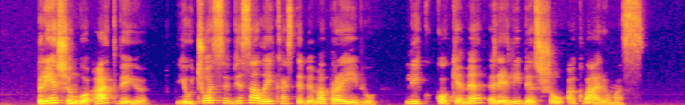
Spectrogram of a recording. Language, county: Lithuanian, Panevėžys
